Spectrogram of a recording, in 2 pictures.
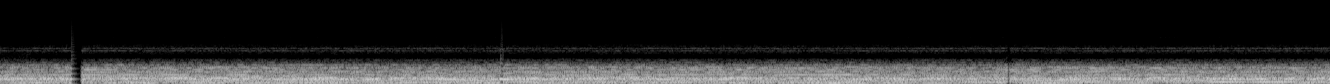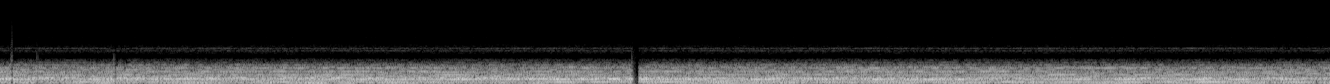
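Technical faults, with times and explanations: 0.71–0.83 s and 19.62–19.70 s, burst of packet loss: about 100 ms and then 60 ms of audio never arrived. The receiver stretched the last sound and faded it, giving a held buzz or dying hiss before the audio jumps ahead. On a spectrogram this shows as frozen, smeared frames dimming out, then an abrupt restart. The waveform shows the continued sound shrinking in amplitude.
5.01–5.05 s, 10.07–10.11 s, 13.41–13.45 s and 14.44–14.48 s, short concealed packet loss: each time about 20 ms went missing. The decoder filled it by continuing the preceding sound and blending back, heard as a brief smear or wobble. On the waveform there is a short run of continued sound. The spectrogram shows a narrow blurred column within the Opus call path's band, which stops near 12 kHz.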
